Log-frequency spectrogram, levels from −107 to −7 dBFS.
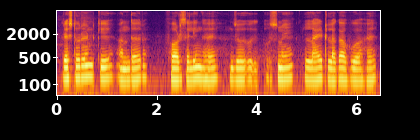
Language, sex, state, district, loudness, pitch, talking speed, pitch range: Hindi, male, Uttar Pradesh, Lucknow, -16 LUFS, 135 Hz, 120 wpm, 135-145 Hz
